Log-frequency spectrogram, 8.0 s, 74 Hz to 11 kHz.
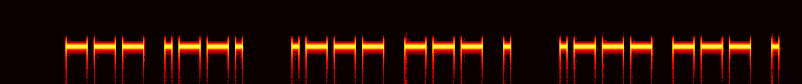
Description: Morse code, heard as a keyed tone, about 17 wpm, 700 Hz. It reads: OP JOE JOE
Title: Speed-Racing Common QSO Phrases - 17wpm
